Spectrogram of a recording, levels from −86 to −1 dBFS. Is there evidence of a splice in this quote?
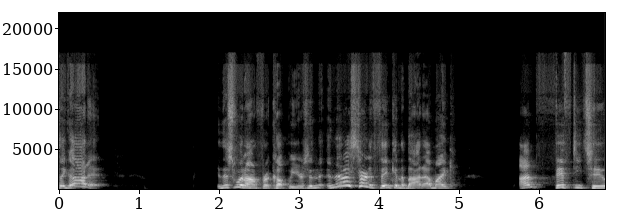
no; 0 cuts

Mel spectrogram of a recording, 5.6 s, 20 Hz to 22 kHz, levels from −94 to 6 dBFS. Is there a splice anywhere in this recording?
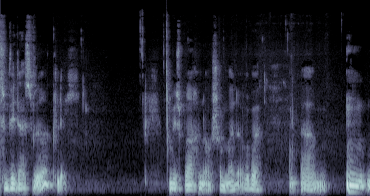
yes; 1 cut; at 2.4 s

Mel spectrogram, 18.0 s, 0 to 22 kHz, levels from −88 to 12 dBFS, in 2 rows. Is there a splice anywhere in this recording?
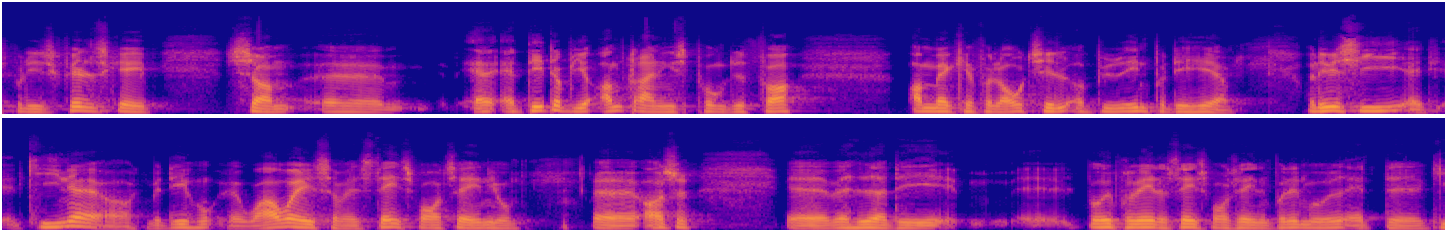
no; 0 cuts

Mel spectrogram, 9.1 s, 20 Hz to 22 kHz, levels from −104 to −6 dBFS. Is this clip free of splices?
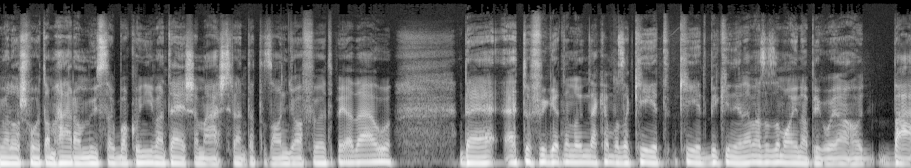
yes; 0 cuts

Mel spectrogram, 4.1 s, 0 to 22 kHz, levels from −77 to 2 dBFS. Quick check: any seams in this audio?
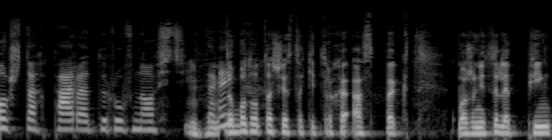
yes; 1 cut; at 1.6 s

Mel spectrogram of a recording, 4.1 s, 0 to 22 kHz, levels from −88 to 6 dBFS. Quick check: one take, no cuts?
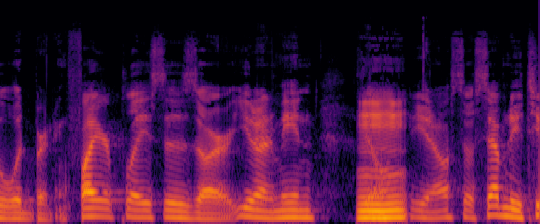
no; 1 cut; at 2.7 s

